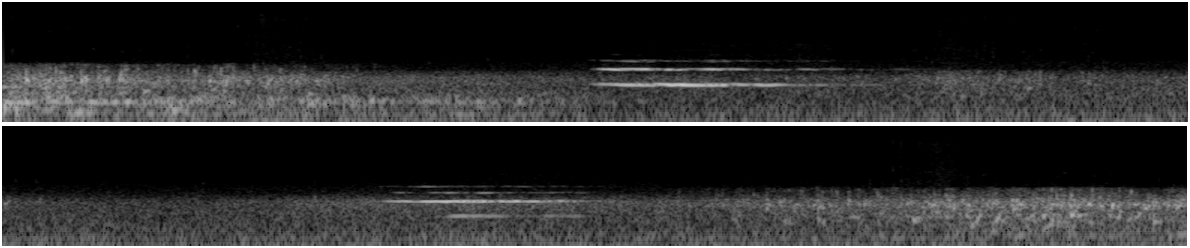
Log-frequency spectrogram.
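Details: Two separate whale calls rise out of a hissing underwater background: each is a drawn-out, steady moan stacked with fainter higher overtones, the first around five seconds, the second near thirteen, with quiet rumbling between.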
